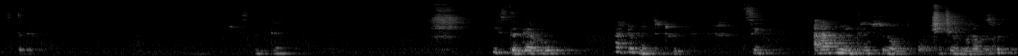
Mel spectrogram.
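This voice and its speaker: A woman's voice: medium pitch, normal speed, close to an everyday voice. A woman playing a distraught, remorseful wife and mother who pleads repetitively in a film melodrama. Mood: guilty, remorseful. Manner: pleading, repeating herself. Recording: echoey room, far off, music behind.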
